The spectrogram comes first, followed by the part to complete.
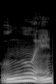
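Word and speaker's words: Nguyen: 좀 발음이 어렵긴 한데 뭐 응우엔 이렇게 발음해도 될 거 같아요.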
